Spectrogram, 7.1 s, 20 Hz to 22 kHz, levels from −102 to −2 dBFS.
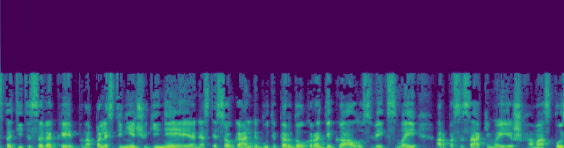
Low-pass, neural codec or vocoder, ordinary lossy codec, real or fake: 14.4 kHz; none; MP3, 48 kbps; real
